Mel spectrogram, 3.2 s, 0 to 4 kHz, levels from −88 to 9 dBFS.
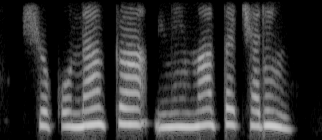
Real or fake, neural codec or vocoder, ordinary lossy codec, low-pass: fake; codec, 16 kHz, 1 kbps, X-Codec, HuBERT features, trained on general audio; Opus, 32 kbps; 3.6 kHz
